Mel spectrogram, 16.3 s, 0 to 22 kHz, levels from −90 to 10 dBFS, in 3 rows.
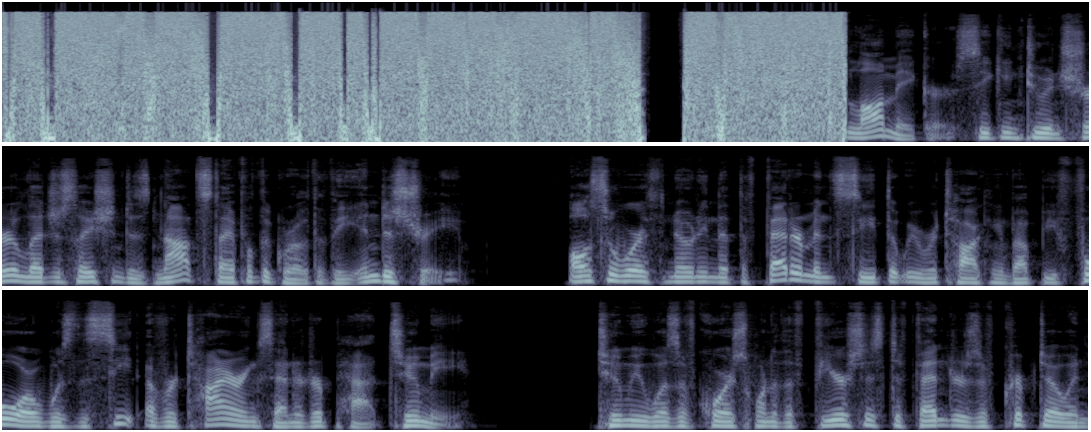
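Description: From the start to 4.22 s the reader assembles each sample from the wrong bytes, whether offset by one, swapped in order or misaligned, so the rapidly varying low-order bits land in the most significant position. The result is samples built from the wrong bytes: the speech comes with loud, harsh broadband noise, close to white on the loud sounds. Clean speech returns just before "lawmaker seeking to ensure".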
